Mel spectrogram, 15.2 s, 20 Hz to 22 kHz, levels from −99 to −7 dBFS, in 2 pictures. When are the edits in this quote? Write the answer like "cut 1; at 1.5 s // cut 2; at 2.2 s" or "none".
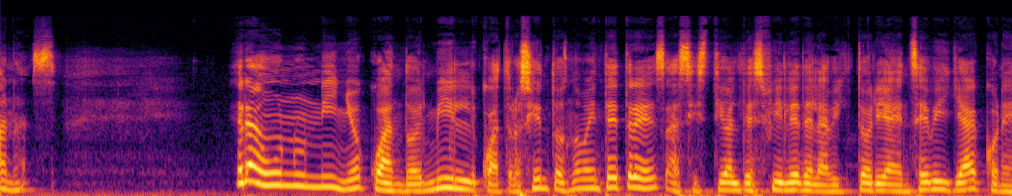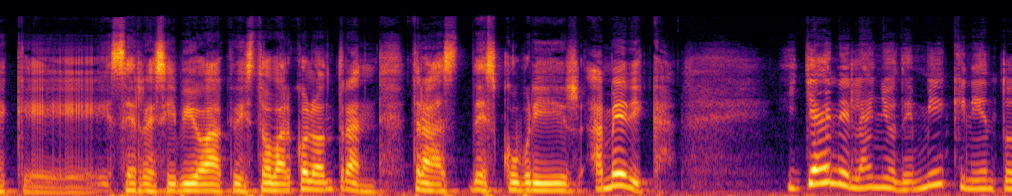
cut 1; at 1.6 s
